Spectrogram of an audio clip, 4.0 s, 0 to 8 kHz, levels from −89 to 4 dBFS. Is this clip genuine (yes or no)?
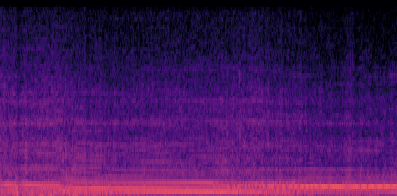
yes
